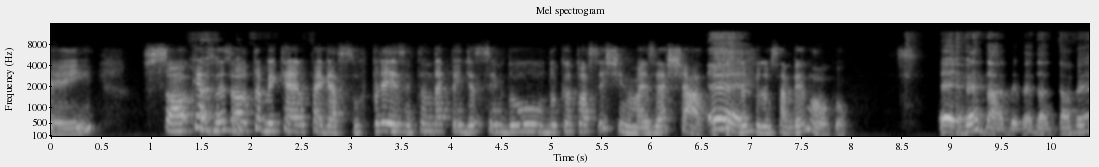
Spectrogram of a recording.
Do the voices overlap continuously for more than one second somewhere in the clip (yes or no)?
no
